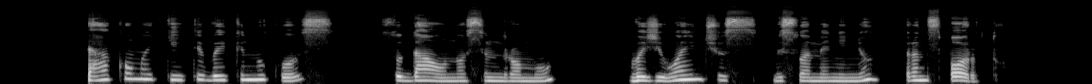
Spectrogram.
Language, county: Lithuanian, Kaunas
